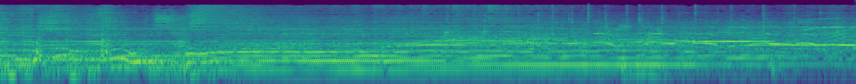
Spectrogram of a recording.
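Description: Live band playing loud rock music with drums and guitar. About two seconds in the drumming stops and a long chord is held, with a voice calling out over it in the second half.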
